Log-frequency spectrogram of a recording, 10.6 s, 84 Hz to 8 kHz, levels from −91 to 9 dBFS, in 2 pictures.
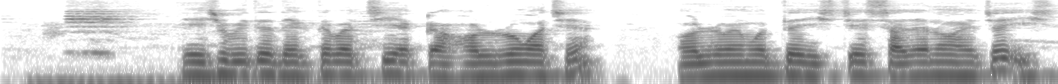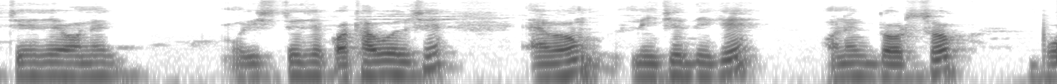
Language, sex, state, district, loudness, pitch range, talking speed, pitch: Bengali, male, West Bengal, Malda, -32 LUFS, 125-140 Hz, 130 wpm, 135 Hz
